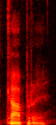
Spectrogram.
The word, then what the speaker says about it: Kapre: And it's almost spelled like Capri, but it's Kapre.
